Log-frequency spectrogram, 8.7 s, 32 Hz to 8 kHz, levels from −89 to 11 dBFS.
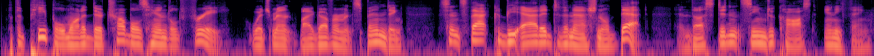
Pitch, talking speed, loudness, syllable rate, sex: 105 Hz, 190 wpm, -20 LUFS, 5.4 syllables/s, male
